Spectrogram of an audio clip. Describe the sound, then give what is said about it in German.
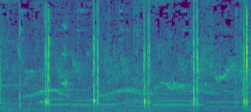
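Donkey hooves clop at a steady, even pace, with five sharp knocks spaced about every third of a second, clear over a light background hum. “ein Esel, ein Esel ist weg, ein Esel ist weg.”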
